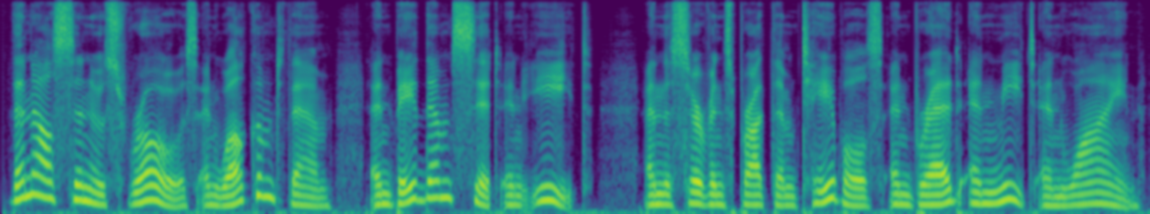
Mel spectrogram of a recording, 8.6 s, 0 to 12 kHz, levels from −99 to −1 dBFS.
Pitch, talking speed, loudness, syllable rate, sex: 175 Hz, 165 wpm, -17 LUFS, 3.8 syllables/s, female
